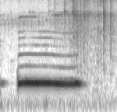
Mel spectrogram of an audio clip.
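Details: Bangkok-type male zebra dove, one of two answering each other: a single clear, level whistled coo held for close to a second, followed by faint hissy noise.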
